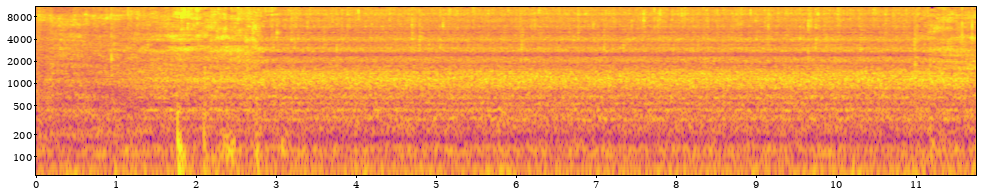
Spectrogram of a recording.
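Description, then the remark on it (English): Steady, dense rain pours down in an unbroken hiss, with a low rumble of thunder running underneath and a brief sharper patter early on. No voices are heard. “So for a few seconds, just allow the sound of this beautiful rain coming down. It's thundering, though. There's thunder in there, but just allow the sounds of this beautiful rain to relax you.”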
